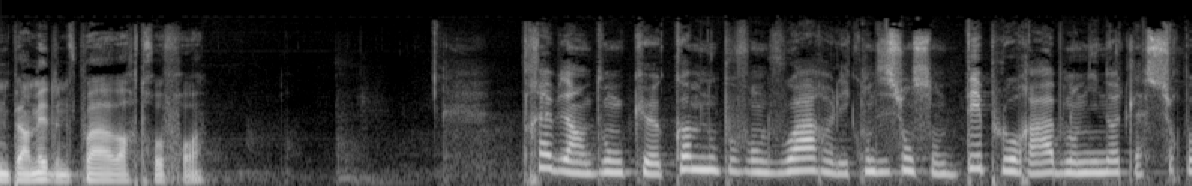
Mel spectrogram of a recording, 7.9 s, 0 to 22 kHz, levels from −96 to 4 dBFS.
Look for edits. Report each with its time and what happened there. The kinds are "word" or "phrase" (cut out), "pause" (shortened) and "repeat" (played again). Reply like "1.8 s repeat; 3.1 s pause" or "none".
none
